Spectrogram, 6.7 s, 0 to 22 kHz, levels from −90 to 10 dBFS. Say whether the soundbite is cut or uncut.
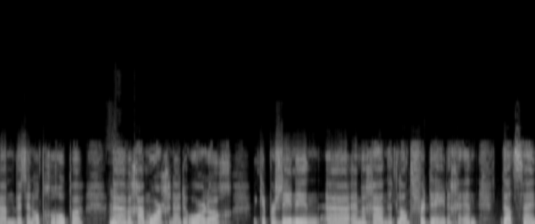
uncut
